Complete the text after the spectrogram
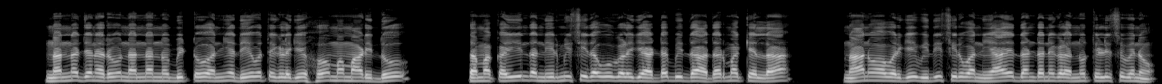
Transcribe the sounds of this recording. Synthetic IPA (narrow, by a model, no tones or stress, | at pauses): nɐnːɐd͡ʒɐnɐɾunɐnːɐnːubiʈːuɐnjɐd̪ɛːʋɐt̪ɛɡɐɭiɡe̞ɦɔːmɐmaːɽid̪ːu | t̪ɐmːɐkɐjːind̪ɐniɾmisid̪ɐuːɡɐɭiɡe̞ɐɖːɐbid̪ːɐːd̪ɐɾmɐkːɛlːɐ | naːnuɐʋɐɾiɡe̞ʋid̪ʱisiɾuʋɐnijaːjɐd̪ɐɳɖɐnɛɡɐɭɐnːut̪iɭisuʋe̞nu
